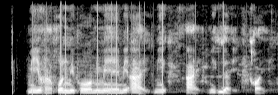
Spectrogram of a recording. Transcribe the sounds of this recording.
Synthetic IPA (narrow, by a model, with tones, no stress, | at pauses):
miː˧˨juː˧˩ɦaː˨˦kʰo˧˥˨nmiː˧˨pʰɔː˧miː˧˥˨mɛː˧miː˧˨ʔaː˧˩jmiː˧˨ | ʔaː˧˩j | miː˧˨ʔɯ˧˩əjkʰɔ˨˩j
